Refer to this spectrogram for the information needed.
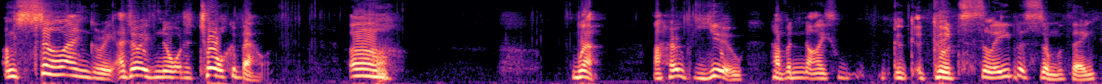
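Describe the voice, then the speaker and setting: A man acts out a put-upon male correspondent in a web comedy sketch, fed up and whiny. He grumbles at a slow, dragging pace, full of exasperated complaint. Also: on the high side, lively intonation. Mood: grumpy, exasperated. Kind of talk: comedy sketch piece to camera.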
